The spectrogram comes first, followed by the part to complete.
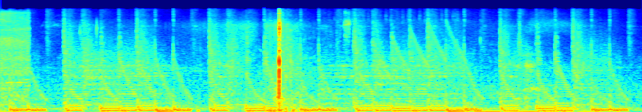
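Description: Background music, with one sharp crack about three seconds in: a golf club striking the ball.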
